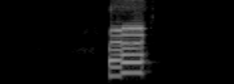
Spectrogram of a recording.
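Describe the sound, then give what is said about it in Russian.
A single short electronic confirmation beep from a braille display as it connects to a phone, a bright multi-tone chirp lasting under a quarter second, clear, with silence around it. “Это звуковой сигнал, который сообщает вам о том, что дисплей подключен.”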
